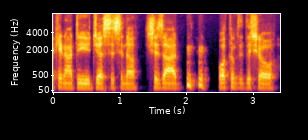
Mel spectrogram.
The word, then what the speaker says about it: Shahzad: for the first time it's pronounced Shazad almost got there what is the story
